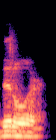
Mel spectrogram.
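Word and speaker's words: victualer: I guess in the old days, they used to call it vittler.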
